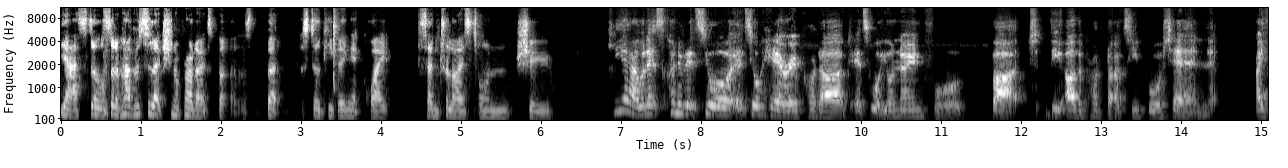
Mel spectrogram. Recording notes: These episodes are recorded over video chat so please bear with us if the sound quality isn't perfect!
